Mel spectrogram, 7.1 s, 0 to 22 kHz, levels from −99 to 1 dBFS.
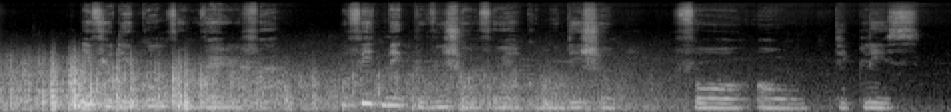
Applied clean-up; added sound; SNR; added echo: none; Thunder; -2 dB; none.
